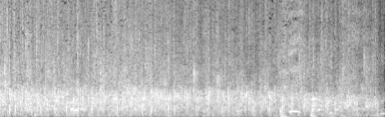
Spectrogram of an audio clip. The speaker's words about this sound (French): Et on applaudit. Merci beaucoup.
